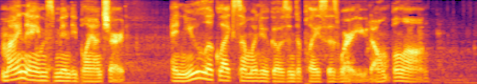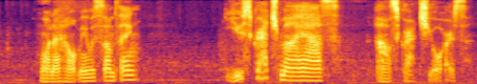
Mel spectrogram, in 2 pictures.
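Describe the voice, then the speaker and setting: An actress playing a brash, crude, streetwise schemer in a video game, with a gravelly voice and a sly, blunt manner. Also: female voice, a bass voice, a little slow, a little mellow, slight background noise, exaggerated voice. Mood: sly, brazen. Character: brash crude female underworld schemer, shady and self-assured. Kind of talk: video game character dialogue.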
